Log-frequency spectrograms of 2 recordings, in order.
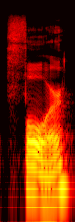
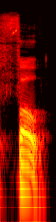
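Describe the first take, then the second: First: The final R sound is clearly pronounced. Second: The final R sound is dropped. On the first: "When I say for" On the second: "a Southern person might say fo"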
